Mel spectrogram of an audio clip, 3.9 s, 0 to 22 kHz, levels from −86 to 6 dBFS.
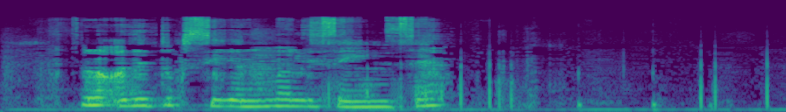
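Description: The speech appears to have been likely squeezed through HE-AAC compression at a very low rate, which fits a bitrate around 12 kbps. The encoder keeps only the lower spectrum and fills the treble by spectral band replication, copying lower bands upward under a coarse envelope, and nothing survives above 11.4 kHz. Throughout the clip the damage is heavy: the synthesized top end doesn't line up with the real harmonics, so s sounds come out gritty, metallic or lispy.

From 1.64 s to 3.84 s, something injects a train of clicks, likely interference from nearby equipment or a faulty connection or power supply. About 15 pulses of much the same shape arrive at an irregular pace, averaging about 5.5 per second, and rise roughly 10 dB above the speech. They ride on top of the speech and continue through the pauses.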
